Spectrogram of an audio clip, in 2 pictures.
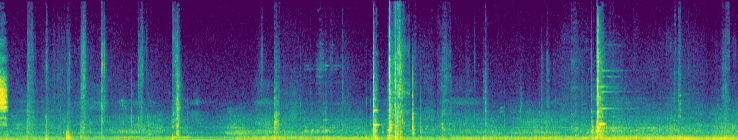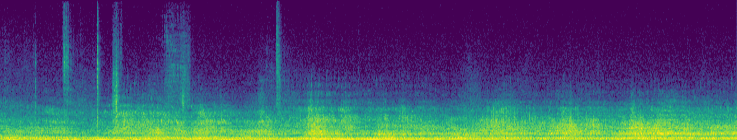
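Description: An aircraft engine drones overhead as an airplane flies over, growing steadily louder. A few knocks and a sharp click sound in the first ten seconds.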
